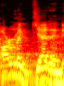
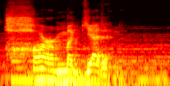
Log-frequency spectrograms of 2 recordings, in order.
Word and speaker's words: Armageddon: magenta that is Armageddon there's no H in the Greek alphabet so John is spelling this word in Greek in a way that would cause them to insert an H sound at the beginning of this word now in Hebrew har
